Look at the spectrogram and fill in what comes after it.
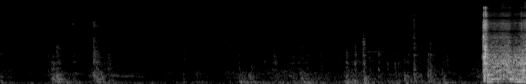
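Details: Ford 4.9 I6 300 cranking: slow, uneven starter pulses with no firing; cranks but no start, cause unknown.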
